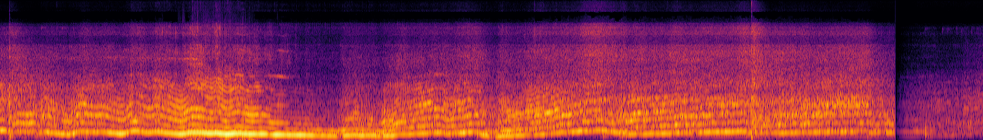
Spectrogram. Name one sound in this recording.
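A rally car races close by, its engine revving hard and dropping between gear changes.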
